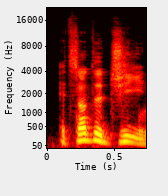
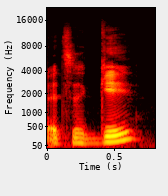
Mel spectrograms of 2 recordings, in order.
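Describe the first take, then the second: First: G said the English way as jee; "G" pronounced like English jee, the wrong way. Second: "G" said the German way as geh; hard German geh for "G". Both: Shown as a demonstration. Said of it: "Very important".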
